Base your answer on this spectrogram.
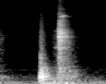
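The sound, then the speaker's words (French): Door sounds as someone knocks on a door and enters: two short, separate impacts, the first low and dull, the second sharper and brighter, followed by quiet. “Arrivé au premier, elle frappe à une porte et entre.”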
